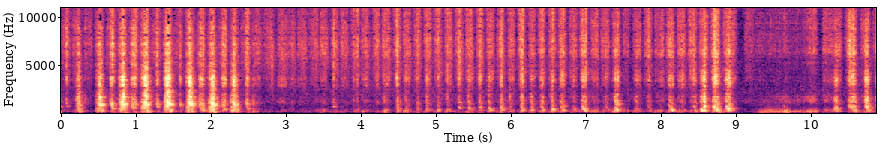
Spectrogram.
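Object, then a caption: Coated scratch-art paper card scratched with a wooden stylus. A wooden stylus scratches quick vertical strokes across a flat, black-coated scratch-art paper card, making a steady run of dry, rasping scrapes at about three per second. The scratching is louder for the first couple of seconds, softens through the middle, grows stronger again near the end, then stops briefly before resuming.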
